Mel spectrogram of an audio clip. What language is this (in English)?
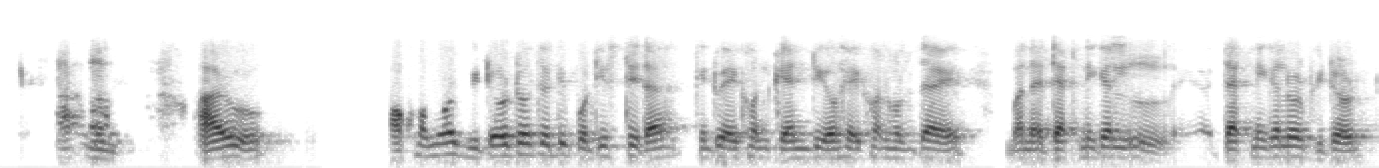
Assamese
